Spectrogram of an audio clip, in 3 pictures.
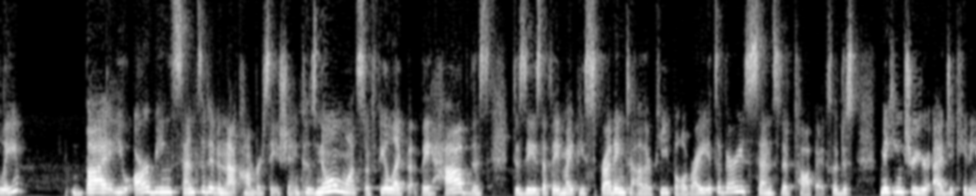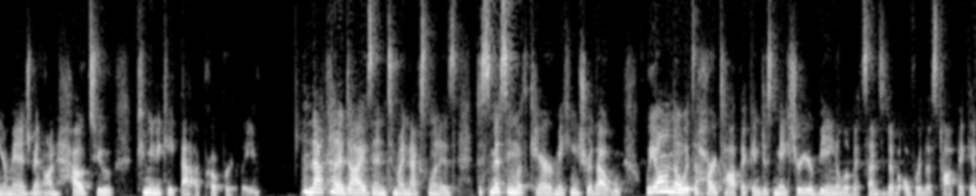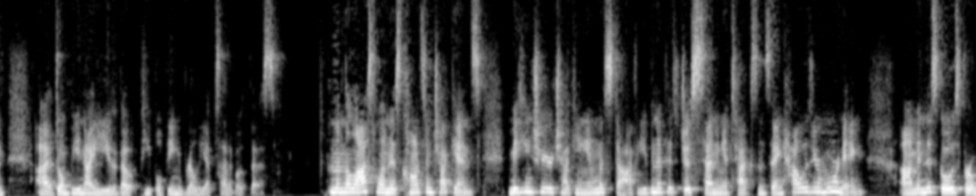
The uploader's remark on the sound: we share a live webinar we hosted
